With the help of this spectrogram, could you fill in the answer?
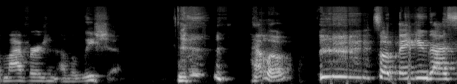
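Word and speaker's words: Alechia: And Alicia, where can stay connected with you? All over Beyonce's internet at Alicia. Y'all know it's spelled special, A-L-E-C-H-I-A, but don't worry.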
